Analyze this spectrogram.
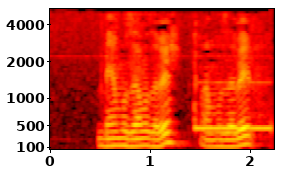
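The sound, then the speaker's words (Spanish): Ringing tones of an outgoing telephone call to a guest on a radio program, heard as two buzzy, mid-pitched rings of under a second each, separated by a short gap and moderately loud. “Así que vamos a ver si nos contesta nuestro amigo Wilito.”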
